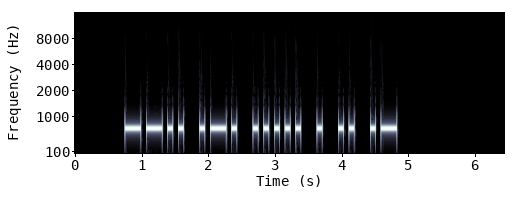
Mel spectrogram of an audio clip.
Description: Morse code, heard as a keyed tone, about 15 wpm, 700 Hz. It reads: ZR5EIA
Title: DXCC-100 Call Signs - 6 Characters - 15wpm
